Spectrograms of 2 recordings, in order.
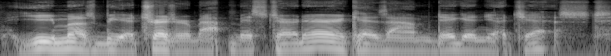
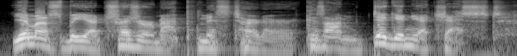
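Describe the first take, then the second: First: It is said in an ordinary speaking voice. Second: It is said in a Barbossa pirate voice.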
